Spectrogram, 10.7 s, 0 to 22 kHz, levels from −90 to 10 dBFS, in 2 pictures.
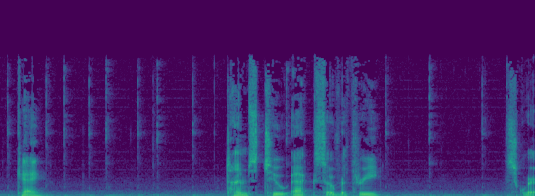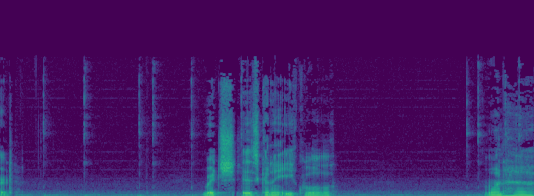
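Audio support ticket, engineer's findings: Clock drift between sender and receiver, whole clip: sender's clock runs roughly 2% slow, so the receiver's jitter buffer keeps draining and it has to pad the gaps.

Repeated timing corrections, 0.82 to 4.84 s and 6.63 to 10.66 s: short pieces repeated to cover the slow sender, playing at 98% speed. That adds about a tenth of a second in the first stretch and a bit less in the second, heard, if at all, as slight hiccups or an unsteady tempo.

Short stall from a late packet, 5.46 to 5.51 s and 7.69 to 7.74 s: buffer ran dry, so the last bit of sound gets held for 32 ms and then 26 ms. Nothing lost, just a brief smeared hold.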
